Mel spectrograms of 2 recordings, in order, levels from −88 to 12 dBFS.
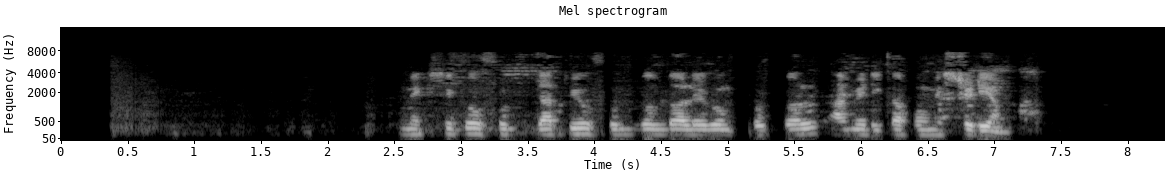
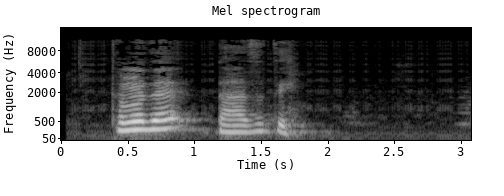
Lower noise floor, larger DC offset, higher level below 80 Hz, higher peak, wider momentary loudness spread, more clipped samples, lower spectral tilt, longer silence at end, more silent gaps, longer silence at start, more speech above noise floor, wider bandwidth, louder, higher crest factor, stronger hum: first, -76 dBFS vs -57 dBFS; neither; second, -68 dBFS vs -56 dBFS; about the same, -4 dBFS vs -2 dBFS; second, 11 LU vs 14 LU; neither; second, -5.5 dB/octave vs -7.5 dB/octave; second, 0.95 s vs 1.3 s; neither; first, 2.55 s vs 0.4 s; first, 55 dB vs 43 dB; second, 8 kHz vs 11.5 kHz; second, -22 LUFS vs -16 LUFS; about the same, 20 dB vs 16 dB; second, none vs 50 Hz at -55 dBFS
